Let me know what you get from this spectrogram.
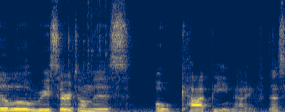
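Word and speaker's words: Okapi: so I did a little research on this Oh copy knife that's how you pronounce it is Oh copy it's a knife you know as used by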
